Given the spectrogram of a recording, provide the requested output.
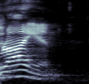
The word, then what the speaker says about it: Brian: I said, no, it's Brian. Emphasize the Bri. Like, yeah, Brian.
